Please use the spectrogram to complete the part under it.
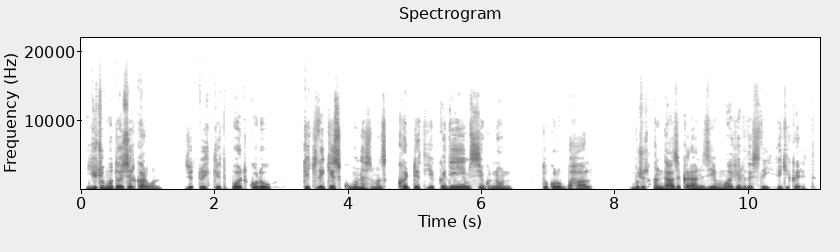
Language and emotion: Kashmiri, surprised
